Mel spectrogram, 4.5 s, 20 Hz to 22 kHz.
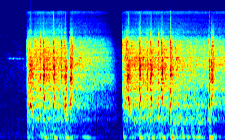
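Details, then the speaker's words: KTM Duke 200 starts with a burst, runs unevenly and dies within seconds at idle. It also loses power when ridden. A leaking fuel pump hose is starving the engine. "Once na papaandarin natin ito yung mangy yan ayan hindi siya nagtutuloy yung ah pag-andar ng motor namamatay siya ayan ayan namamatay"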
